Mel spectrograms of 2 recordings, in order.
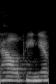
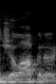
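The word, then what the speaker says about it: jalapeño: and they called it the galapo tree but I mean they knew they were saying it wrong but not was what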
